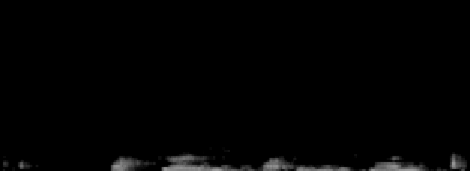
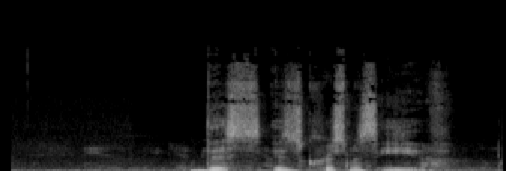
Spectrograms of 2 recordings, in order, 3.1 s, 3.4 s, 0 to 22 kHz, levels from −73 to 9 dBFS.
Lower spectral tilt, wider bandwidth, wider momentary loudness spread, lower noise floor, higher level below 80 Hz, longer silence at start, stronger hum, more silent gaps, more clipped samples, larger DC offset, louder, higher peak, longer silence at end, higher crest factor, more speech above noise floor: first, -12 dB/octave vs -4.5 dB/octave; second, 3.3 kHz vs 14.5 kHz; second, 7 LU vs 20 LU; first, -65 dBFS vs -43 dBFS; second, -60 dBFS vs -46 dBFS; about the same, 0.15 s vs 0.1 s; neither; first, 0.64-0.69 s vs none; neither; neither; second, -36 LUFS vs -22 LUFS; second, -16 dBFS vs -4 dBFS; about the same, 0 s vs 0 s; about the same, 20 dB vs 20 dB; first, 30 dB vs 21 dB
